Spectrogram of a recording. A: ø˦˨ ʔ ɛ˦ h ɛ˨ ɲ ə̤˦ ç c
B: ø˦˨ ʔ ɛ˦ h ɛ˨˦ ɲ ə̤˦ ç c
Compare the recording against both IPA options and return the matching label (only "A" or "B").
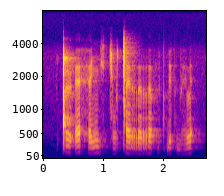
B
